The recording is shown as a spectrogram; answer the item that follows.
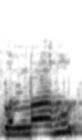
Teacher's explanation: اللہ کے لام کو منہ بھر کے پڑھنا ہے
